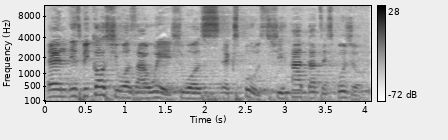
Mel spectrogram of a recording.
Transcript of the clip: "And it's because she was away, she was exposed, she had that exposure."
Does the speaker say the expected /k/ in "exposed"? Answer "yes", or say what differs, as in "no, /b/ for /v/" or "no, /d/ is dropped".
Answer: yes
